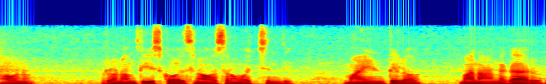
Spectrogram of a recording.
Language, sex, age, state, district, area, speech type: Telugu, male, 18-30, Andhra Pradesh, West Godavari, rural, spontaneous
